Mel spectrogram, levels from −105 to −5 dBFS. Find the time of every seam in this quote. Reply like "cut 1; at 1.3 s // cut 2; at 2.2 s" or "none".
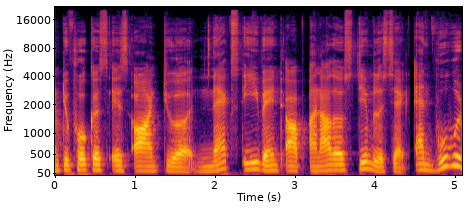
none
